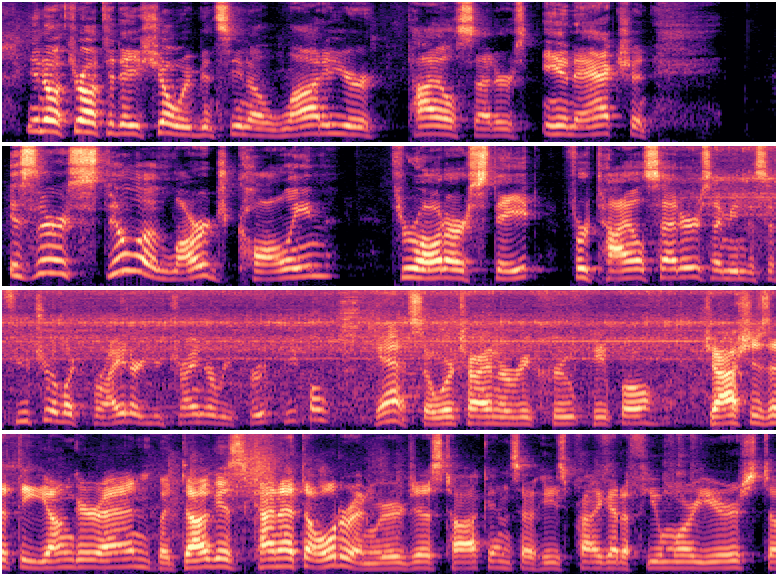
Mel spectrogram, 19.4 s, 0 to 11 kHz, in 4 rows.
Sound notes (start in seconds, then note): 9.0 sander whirring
